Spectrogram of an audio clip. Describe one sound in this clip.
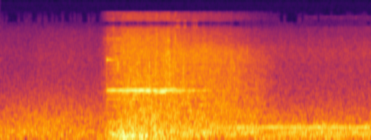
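A shimmering magical whoosh sounds and fades away.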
